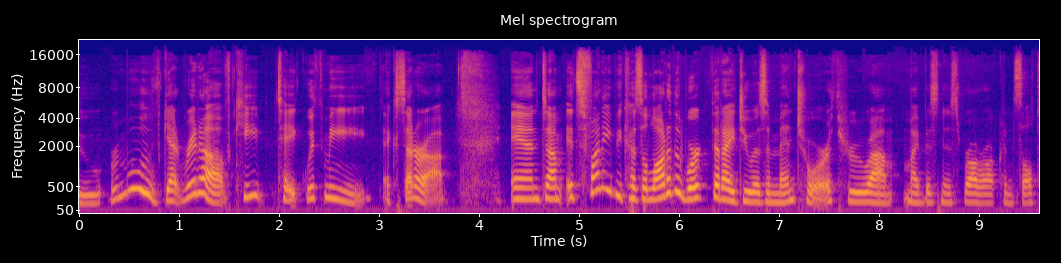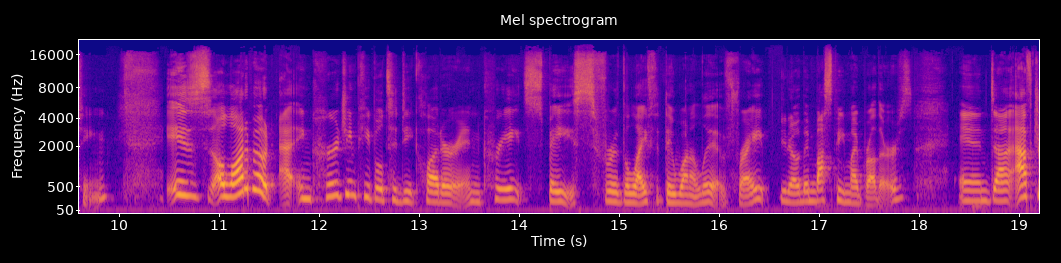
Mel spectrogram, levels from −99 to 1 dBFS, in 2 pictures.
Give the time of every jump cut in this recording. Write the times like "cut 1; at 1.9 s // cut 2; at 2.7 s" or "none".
cut 1; at 10.4 s // cut 2; at 16.5 s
